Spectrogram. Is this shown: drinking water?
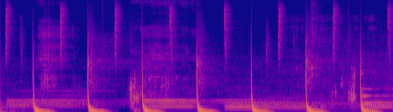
yes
